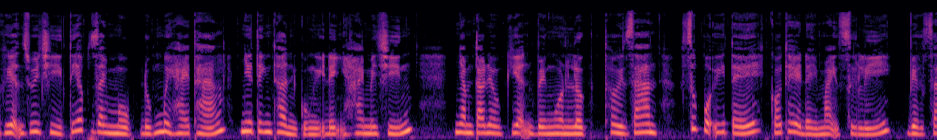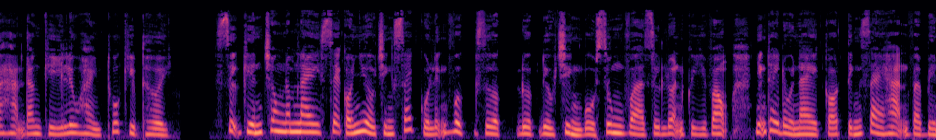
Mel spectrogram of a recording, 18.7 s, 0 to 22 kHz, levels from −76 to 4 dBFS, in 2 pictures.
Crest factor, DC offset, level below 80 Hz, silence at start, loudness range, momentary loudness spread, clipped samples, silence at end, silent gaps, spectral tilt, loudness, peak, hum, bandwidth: 16 dB; under 0.1%; -56 dBFS; 0 s; 3 LU; 6 LU; under 0.1%; 0 s; 11.18-11.45 s; -5.5 dB/octave; -21 LUFS; -6 dBFS; none; 16.5 kHz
